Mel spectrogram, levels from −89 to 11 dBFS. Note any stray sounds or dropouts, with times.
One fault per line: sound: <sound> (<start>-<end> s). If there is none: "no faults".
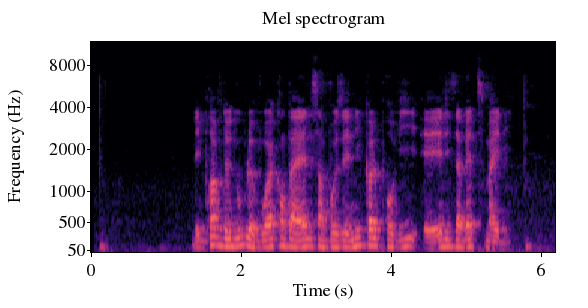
no faults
